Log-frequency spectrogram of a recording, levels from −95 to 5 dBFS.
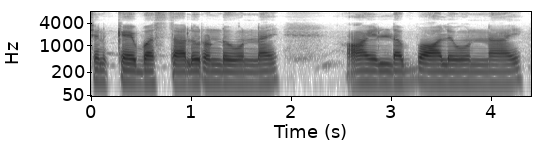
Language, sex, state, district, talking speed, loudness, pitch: Telugu, male, Telangana, Mahabubabad, 95 wpm, -18 LUFS, 110 Hz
